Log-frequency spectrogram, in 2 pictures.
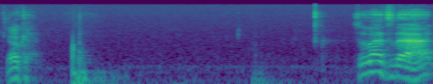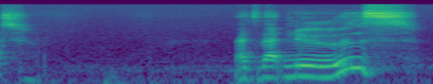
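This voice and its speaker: A man hosting a live stream in a casual, improvised way, thinking aloud with halting phrasing. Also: fairly high pitch, animated, a bit bright.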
